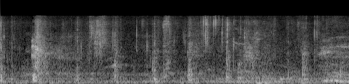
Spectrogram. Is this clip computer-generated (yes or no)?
no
